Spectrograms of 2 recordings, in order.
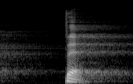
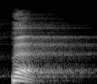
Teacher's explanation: yang ba itu kedua bibir rapat dan tekan, tidak usah dimasukkan bibirnya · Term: huruf ba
